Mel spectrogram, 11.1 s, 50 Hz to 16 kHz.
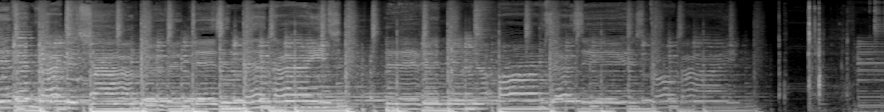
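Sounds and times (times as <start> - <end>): acoustic guitar music: 0.0 - 9.3
background song: 0.0 - 9.7.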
